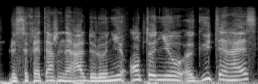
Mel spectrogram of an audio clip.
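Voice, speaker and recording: A man reading a radio news bulletin in a steady, formal manner. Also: high voice, a little fast, soft background music. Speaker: newsreader.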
